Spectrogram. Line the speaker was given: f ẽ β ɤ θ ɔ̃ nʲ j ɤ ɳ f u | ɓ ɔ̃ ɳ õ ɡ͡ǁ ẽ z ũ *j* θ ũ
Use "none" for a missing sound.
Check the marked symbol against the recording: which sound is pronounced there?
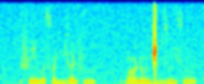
j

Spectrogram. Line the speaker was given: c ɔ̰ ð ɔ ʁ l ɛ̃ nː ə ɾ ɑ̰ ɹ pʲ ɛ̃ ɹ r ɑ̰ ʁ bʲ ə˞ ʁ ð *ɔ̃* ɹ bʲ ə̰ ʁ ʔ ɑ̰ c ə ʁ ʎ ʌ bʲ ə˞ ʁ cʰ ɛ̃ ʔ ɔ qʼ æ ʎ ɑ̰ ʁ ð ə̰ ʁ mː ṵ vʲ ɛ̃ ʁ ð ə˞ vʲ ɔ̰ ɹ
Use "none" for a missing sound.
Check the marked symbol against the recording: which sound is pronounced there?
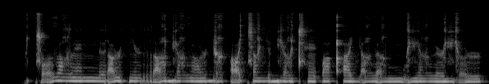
ɔ̃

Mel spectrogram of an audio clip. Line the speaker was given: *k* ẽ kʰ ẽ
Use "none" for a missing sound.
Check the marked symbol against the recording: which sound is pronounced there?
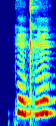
k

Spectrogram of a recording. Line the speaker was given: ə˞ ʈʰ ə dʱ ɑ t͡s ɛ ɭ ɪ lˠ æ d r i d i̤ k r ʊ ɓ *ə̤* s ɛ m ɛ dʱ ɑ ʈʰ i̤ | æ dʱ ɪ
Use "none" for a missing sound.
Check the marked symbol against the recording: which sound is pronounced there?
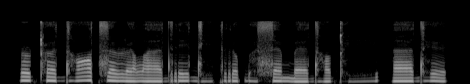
ə̤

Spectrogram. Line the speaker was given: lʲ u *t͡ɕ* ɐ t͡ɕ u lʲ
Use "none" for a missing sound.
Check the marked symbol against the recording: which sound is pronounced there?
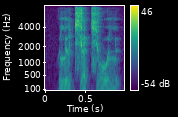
t͡ɕ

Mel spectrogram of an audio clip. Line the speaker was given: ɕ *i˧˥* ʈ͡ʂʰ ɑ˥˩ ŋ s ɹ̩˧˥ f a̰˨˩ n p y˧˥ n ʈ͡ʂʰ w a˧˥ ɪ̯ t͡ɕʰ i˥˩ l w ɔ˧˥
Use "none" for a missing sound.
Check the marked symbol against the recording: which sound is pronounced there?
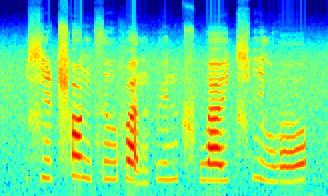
i˧˥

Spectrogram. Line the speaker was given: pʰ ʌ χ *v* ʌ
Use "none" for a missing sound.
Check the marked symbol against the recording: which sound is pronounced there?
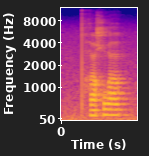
w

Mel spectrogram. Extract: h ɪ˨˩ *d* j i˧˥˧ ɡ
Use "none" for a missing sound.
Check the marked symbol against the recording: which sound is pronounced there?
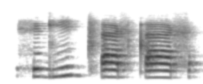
ɡ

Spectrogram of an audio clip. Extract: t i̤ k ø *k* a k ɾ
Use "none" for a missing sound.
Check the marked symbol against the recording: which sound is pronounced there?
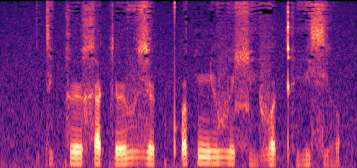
x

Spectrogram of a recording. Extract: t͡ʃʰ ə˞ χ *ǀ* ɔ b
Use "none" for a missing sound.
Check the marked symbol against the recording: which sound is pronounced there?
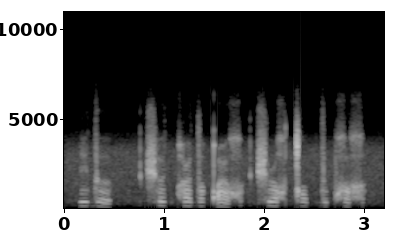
ǀ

